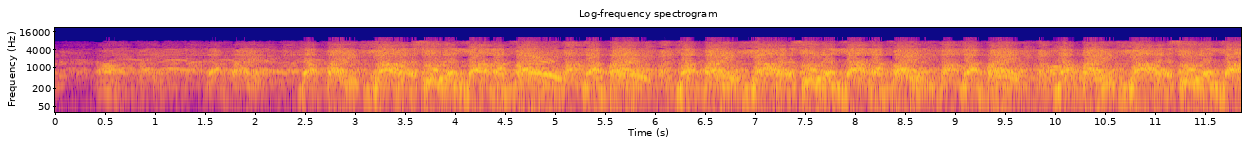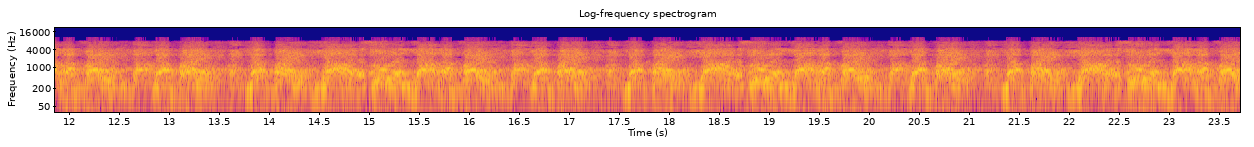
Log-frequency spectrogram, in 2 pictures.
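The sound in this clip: A large crowd chanting Labbaik slogans, a loud, dense roar of many voices that stays sustained for the whole stretch after a brief quieter start, with a steady pulsing rhythm.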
